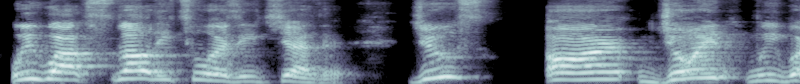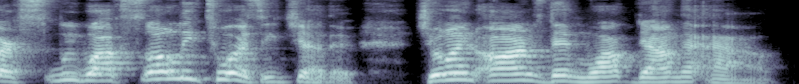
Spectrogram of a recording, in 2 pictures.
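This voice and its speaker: A woman's voice: a little high, sing-song, moderate pace, creaky, sharp tone. A young woman reads a novel aloud to her book club in an easy, casual way. She trips over words, goes back to reread them, and stops now and then to talk straight to her listeners. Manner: casual, chatty asides to listeners; stumbles and rereads lines. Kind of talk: reading a novel aloud with asides.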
